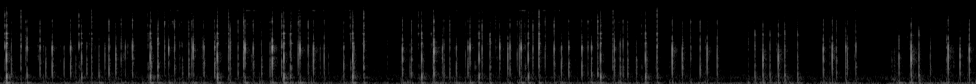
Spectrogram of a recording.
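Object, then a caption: Mechanical keyboard with plastic keycaps. Fingertips of both hands type continuously on a dark metal-cased mechanical keyboard with white and pastel plastic keycaps. The result is a steady stream of rapid, bright, clacky key taps, each short and dry with no ring, centered around 2 kHz. The taps come in busy bursts with brief pauses between them.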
